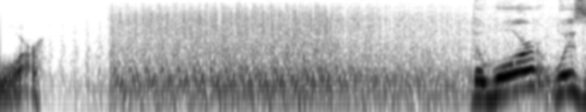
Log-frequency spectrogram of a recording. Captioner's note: machine gun firing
